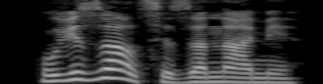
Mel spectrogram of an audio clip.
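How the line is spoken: Reluctant muttering. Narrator (Russian): неохотно пробурчал Мопс

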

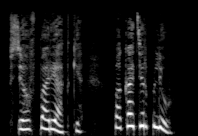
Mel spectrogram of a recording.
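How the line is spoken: Hoarse, in pain. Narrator (Russian): Стараясь не кривиться от боли, просипела Морозу Марфа

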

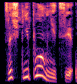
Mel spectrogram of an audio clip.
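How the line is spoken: Glum. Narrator (Russian): уныло сказал он

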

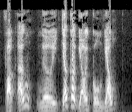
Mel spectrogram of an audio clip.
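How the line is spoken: Uncontrolled old woman shout. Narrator (Vietnamese): Tuyết Sơn Bà vẫn không thể kềm chế được, quát lên một tiếng nói

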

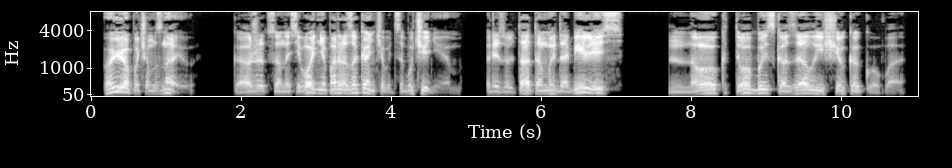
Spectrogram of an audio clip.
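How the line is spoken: Muttering. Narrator (Russian): Пробормотал предок

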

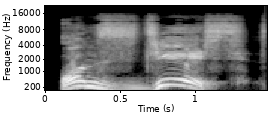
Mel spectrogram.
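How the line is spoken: Shouting. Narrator (Russian): закричал кто-то из полицейских

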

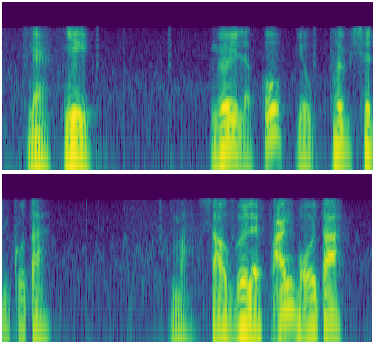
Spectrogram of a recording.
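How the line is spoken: Cold. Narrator (Vietnamese): Công Tôn cốc chủ lạnh lùng nói

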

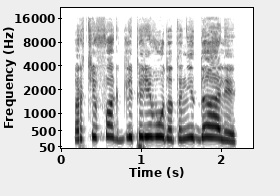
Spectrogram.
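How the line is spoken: Near-tearful moan. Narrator (Russian): Чуть не плача, простонала в пустоту

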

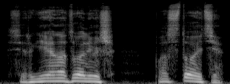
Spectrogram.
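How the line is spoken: Quiet. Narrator (Russian): тихо проговорил Александр Михайлович

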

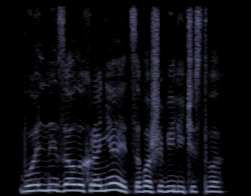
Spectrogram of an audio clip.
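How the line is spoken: Hoarse. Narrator (Russian): Хриплым голосом произносит стражник

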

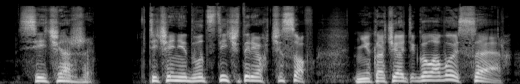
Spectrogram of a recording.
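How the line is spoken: Angry shout. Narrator (Russian): зло выкрикнул Пикеринг

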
